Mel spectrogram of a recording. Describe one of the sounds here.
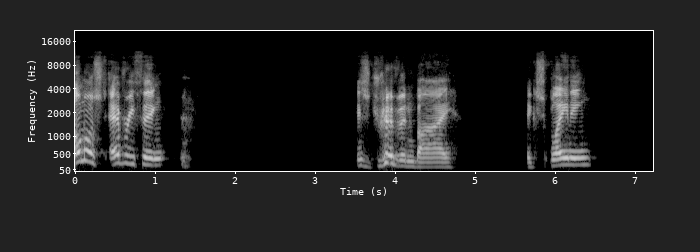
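A middle-aged man speaks calmly through an online call, in short bursts with pauses.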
